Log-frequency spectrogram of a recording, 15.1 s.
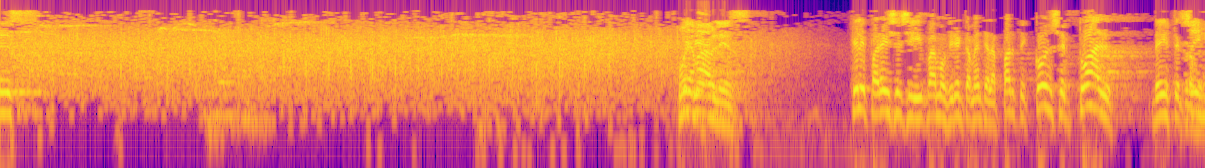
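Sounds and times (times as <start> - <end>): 
speech: 0.0 - 0.4, 8.5 - 9.4, 10.6 - 15.0
theatre audience ovation: 0.0 - 10.2.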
